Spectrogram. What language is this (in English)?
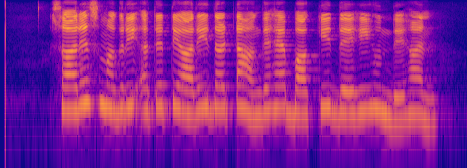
Punjabi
